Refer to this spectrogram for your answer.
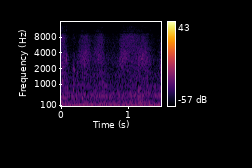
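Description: Soft, continuous scuffing of feet sliding across a floor as two people do a moonwalk, quiet, with a brief louder scrape right at the end.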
